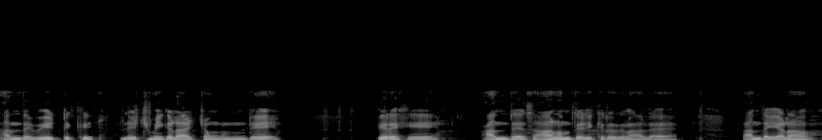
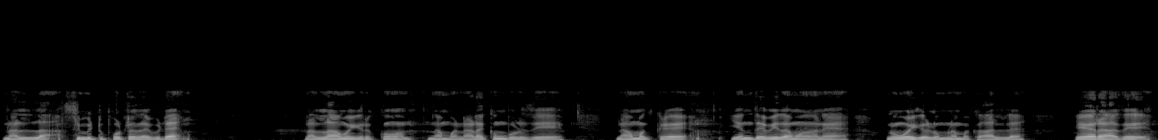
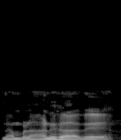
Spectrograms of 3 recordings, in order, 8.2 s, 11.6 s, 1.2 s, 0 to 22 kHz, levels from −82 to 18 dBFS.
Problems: none marked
